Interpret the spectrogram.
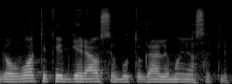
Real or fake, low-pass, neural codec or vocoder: fake; 14.4 kHz; codec, 44.1 kHz, 7.8 kbps, DAC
